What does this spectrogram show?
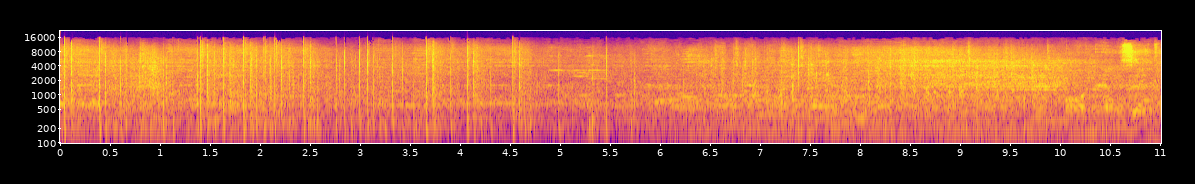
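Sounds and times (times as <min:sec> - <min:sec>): firework bangs and crackles: 0:00.0 - 0:11.0.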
